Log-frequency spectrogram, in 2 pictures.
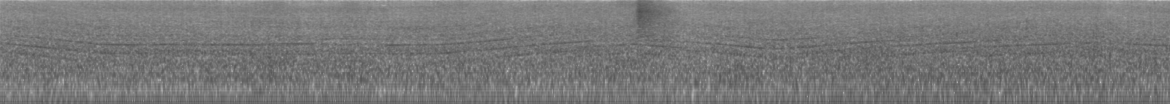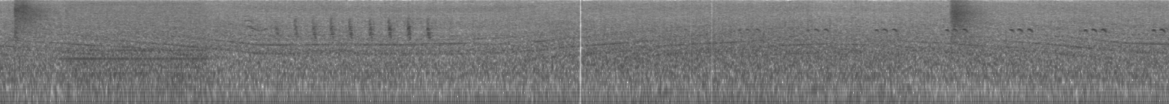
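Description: A tractor engine rumbles steadily as it drives.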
